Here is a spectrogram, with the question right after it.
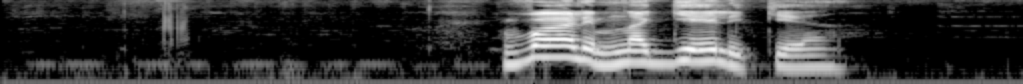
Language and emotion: Russian, positive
